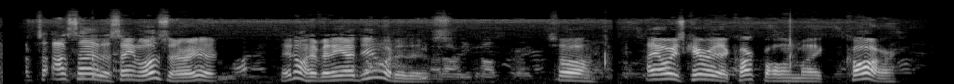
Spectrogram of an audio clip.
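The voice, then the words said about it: Heavy St. Louis accent. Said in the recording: “some heavy St. Louis accent”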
